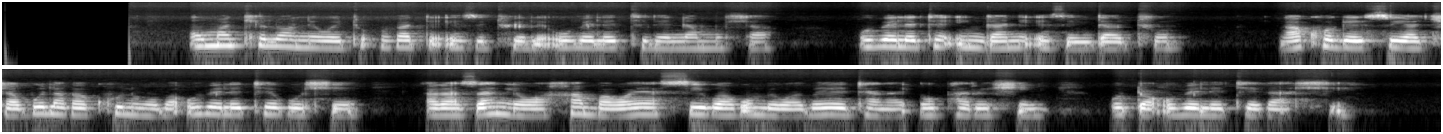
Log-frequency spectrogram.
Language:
North Ndebele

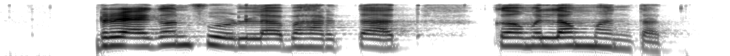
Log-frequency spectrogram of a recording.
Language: Marathi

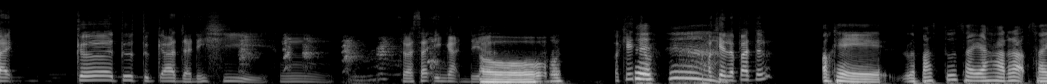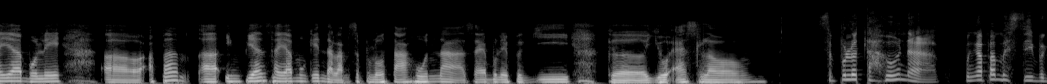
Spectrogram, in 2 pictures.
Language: Malay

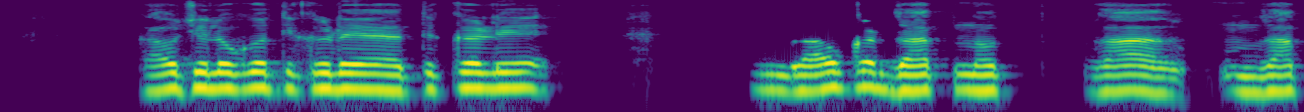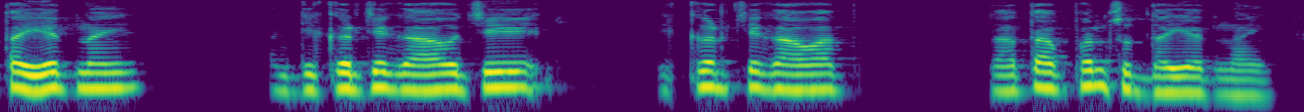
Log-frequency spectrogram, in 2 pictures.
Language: Marathi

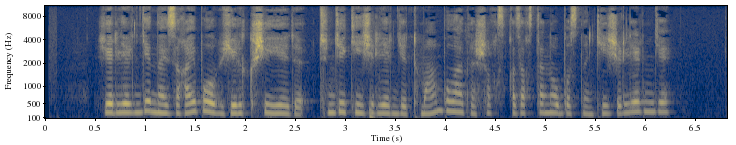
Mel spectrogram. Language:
Kazakh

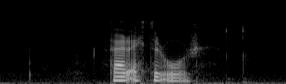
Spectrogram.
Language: Faroese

